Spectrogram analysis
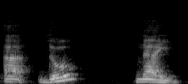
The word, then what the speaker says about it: Adonai: Par contre, comment on prononce le nom? On dit Adonai.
